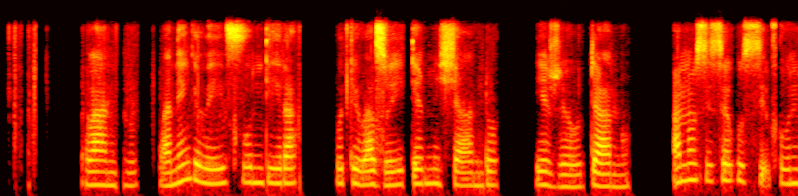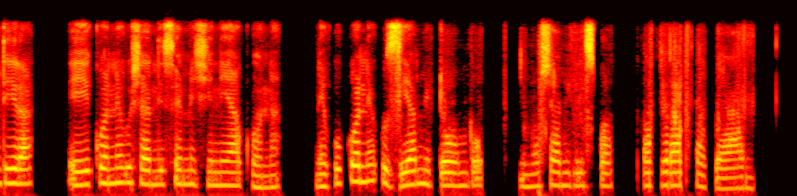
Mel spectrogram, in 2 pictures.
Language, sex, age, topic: Ndau, female, 18-24, health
